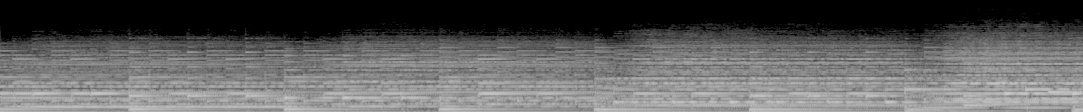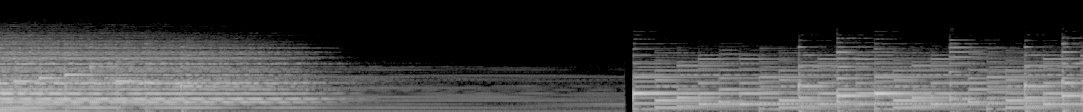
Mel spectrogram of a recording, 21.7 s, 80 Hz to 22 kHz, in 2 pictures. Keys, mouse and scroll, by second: 1.7 ctrl+z, 2.2 click, 3.9-6.2 drag, 7.1 click, 8.2 click, 8.5 ctrl+z, 8.6 ctrl+z, 9.0-11.8 drag, 13.3 shift+middle click, 13.6 middle click, 13.9 shift+middle click, 15.5 click, 16.2 click, 20.5-21.6 drag.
